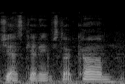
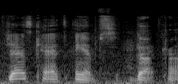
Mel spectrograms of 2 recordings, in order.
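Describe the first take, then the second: First: The address is said at a normal, quick pace. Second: The address is said slowly and deliberately.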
